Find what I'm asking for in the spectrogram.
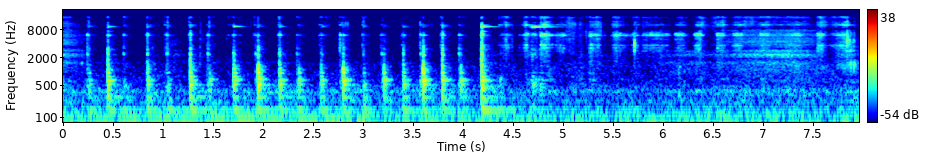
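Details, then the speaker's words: Lexus IS300 NA-T with a CX Racing turbo, removed after failure: turbine wheel turned by hand gives quick metallic ticks and scrapes, about three per second; nut backed off the turbine shaft, so the blades scrape the housing. "that should not be doing that. That should be on there tight, and that should be not making that noise. See, the nut's backing out, but when it's on there tight, yeah, it should not be making that noise."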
